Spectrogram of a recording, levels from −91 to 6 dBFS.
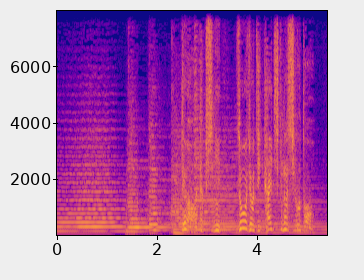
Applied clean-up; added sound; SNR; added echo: none; none; none; none.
